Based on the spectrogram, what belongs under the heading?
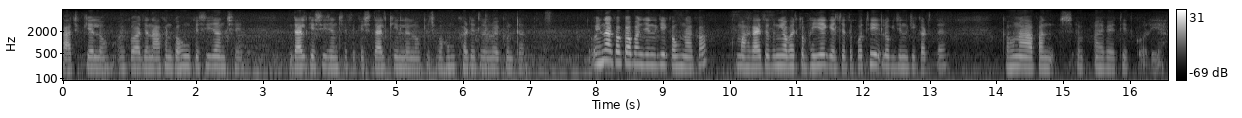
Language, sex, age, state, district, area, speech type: Maithili, female, 60+, Bihar, Madhubani, rural, spontaneous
